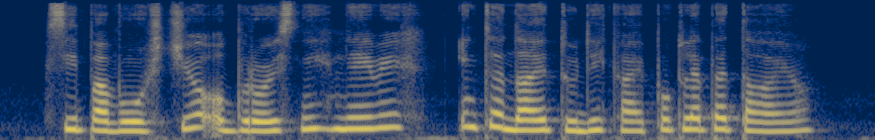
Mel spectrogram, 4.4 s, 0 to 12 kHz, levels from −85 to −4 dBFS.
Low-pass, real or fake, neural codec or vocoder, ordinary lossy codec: 10.8 kHz; fake; autoencoder, 48 kHz, 32 numbers a frame, DAC-VAE, trained on Japanese speech; Opus, 24 kbps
